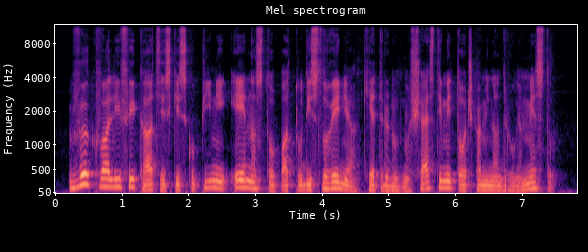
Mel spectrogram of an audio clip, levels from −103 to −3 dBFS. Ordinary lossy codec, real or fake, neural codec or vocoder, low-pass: none; fake; codec, 24 kHz, 6 kbps, HILCodec; none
